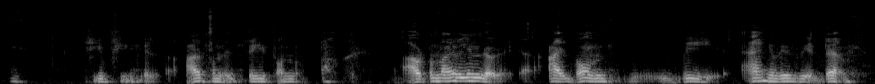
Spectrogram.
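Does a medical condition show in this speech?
Yes: muscular Parkinson.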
